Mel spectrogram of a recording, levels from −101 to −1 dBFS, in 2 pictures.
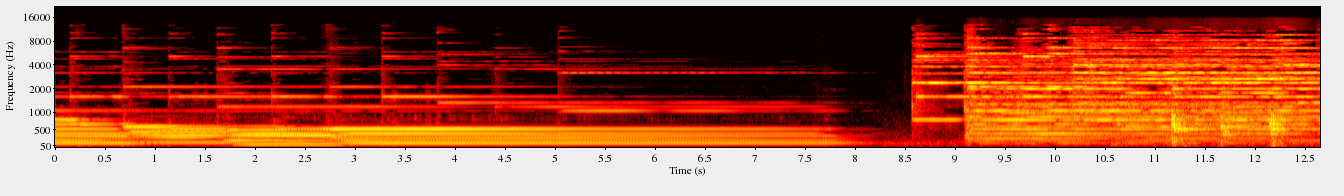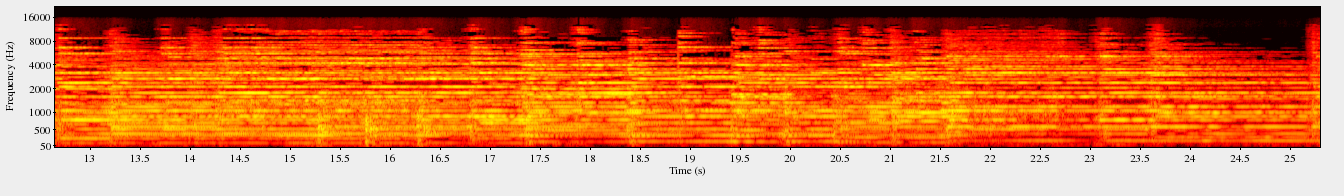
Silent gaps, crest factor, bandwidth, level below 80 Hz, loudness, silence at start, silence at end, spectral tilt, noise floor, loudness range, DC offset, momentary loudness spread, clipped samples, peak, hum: none; 18 dB; 16 kHz; -68 dBFS; -24 LUFS; 0 s; 0 s; -1.5 dB/octave; -64 dBFS; 14 LU; under 0.1%; 16 LU; under 0.1%; -10 dBFS; none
